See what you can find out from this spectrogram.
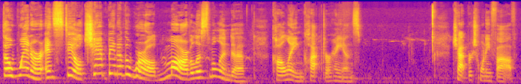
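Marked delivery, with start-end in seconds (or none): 0.0-4.1 high, loud ring announcer call; mock boxing announcer bellow. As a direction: announce the champion proudly. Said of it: "she bellowed".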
